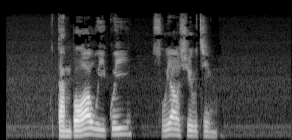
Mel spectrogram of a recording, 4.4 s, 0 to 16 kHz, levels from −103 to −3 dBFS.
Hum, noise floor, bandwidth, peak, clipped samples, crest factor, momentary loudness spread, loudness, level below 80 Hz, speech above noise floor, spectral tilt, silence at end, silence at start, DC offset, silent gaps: none; -64 dBFS; 11 kHz; -2 dBFS; under 0.1%; 22 dB; 21 LU; -21 LUFS; -76 dBFS; 43 dB; -6 dB/octave; 1.15 s; 0.9 s; under 0.1%; none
